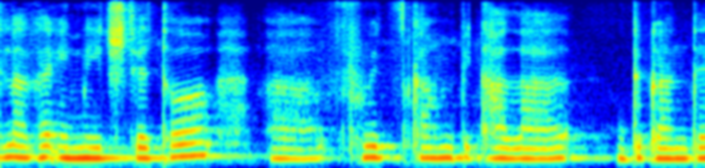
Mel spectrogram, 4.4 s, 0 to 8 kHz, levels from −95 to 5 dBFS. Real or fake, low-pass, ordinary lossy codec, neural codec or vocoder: fake; none; none; codec, 16 kHz, 2 kbps, FunCodec, trained on Chinese and English, 25 frames a second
